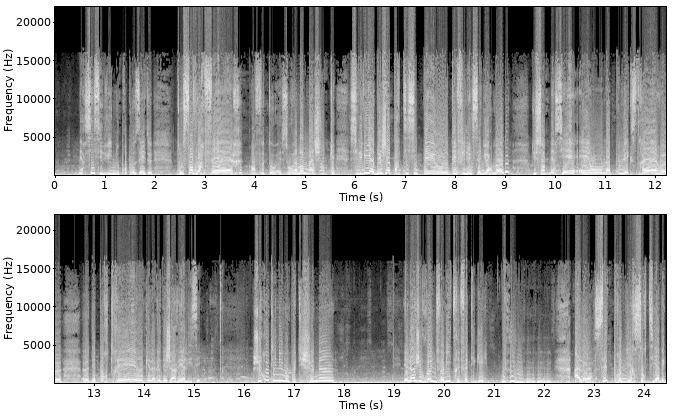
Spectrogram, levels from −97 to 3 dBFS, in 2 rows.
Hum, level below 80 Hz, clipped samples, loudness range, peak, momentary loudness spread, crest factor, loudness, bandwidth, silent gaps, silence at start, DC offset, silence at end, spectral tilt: none; -18 dBFS; 4%; 2 LU; 0 dBFS; 8 LU; 6 dB; -5 LUFS; over 20 kHz; none; 0 s; under 0.1%; 0 s; -4 dB/octave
